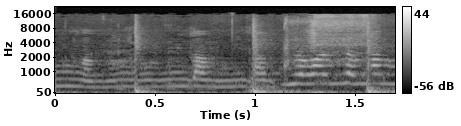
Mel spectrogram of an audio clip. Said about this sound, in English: Then the guy on the drums starts.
